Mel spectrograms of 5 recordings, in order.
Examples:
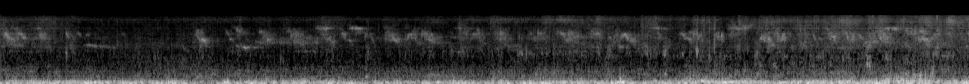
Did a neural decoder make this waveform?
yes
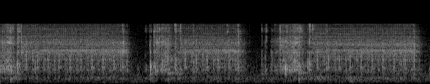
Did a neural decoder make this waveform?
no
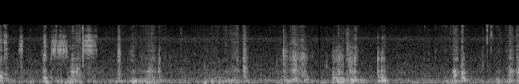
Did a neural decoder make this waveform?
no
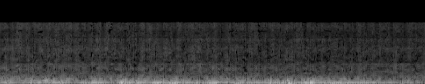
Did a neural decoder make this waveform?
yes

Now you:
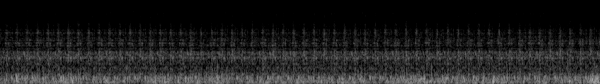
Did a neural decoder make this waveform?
yes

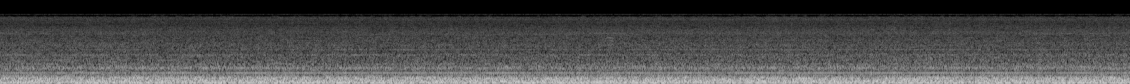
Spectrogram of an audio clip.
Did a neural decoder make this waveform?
no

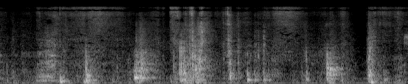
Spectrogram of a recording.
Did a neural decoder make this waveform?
no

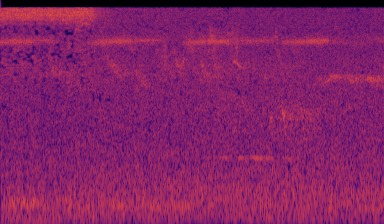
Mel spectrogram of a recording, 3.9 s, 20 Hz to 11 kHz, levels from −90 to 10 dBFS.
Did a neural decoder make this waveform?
yes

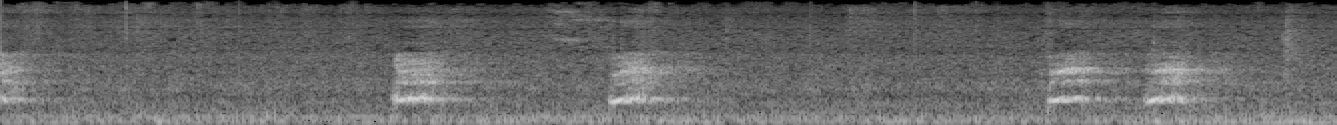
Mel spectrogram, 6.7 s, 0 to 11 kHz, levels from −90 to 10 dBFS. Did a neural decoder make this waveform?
yes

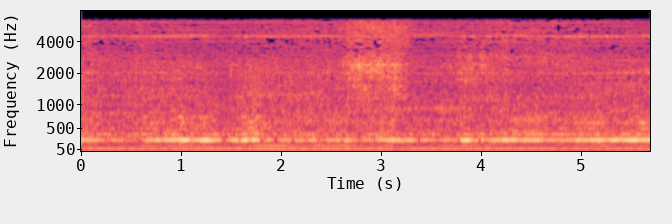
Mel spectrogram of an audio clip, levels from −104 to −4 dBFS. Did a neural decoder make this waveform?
no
